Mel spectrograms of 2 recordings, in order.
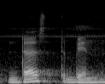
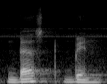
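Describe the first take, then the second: No difference in how they are said.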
